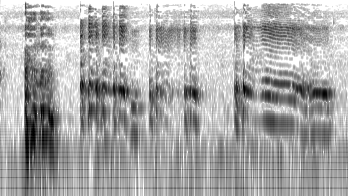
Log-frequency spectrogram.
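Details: A single cough from a father, followed by bursts of his baby's laughter; cough.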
